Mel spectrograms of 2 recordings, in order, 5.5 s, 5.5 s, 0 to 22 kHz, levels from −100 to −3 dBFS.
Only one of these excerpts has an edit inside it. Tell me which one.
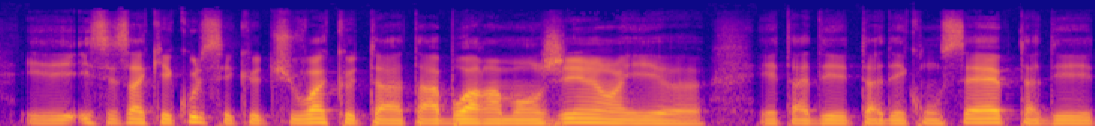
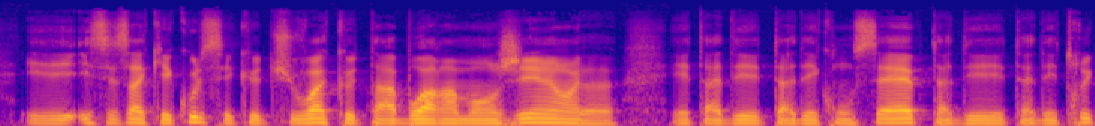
second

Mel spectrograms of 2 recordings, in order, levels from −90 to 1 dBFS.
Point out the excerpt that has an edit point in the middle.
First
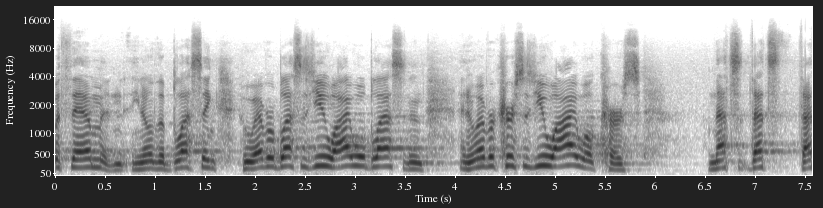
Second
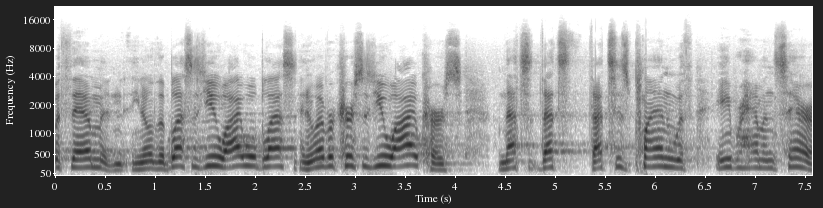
second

